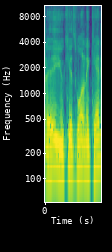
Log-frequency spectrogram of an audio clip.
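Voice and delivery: ordinary delivery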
